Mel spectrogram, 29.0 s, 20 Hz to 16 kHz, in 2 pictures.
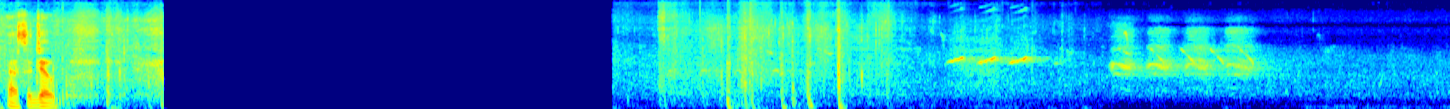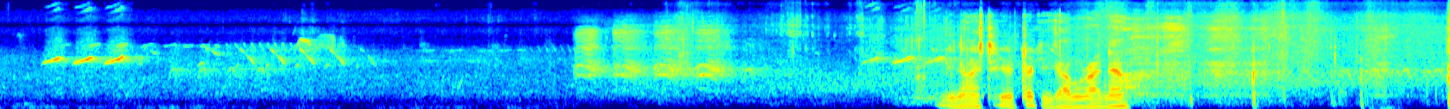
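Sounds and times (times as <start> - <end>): crows cawing: 11.1 - 12.6, 20.2 - 22.4.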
